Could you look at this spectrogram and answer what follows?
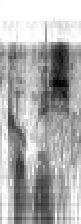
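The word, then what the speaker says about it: Copemish: do you say that cop Mish cop how do you say that town you know that's one that's always right in there me Coop Mish I think it is kop mish yeah he uh he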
